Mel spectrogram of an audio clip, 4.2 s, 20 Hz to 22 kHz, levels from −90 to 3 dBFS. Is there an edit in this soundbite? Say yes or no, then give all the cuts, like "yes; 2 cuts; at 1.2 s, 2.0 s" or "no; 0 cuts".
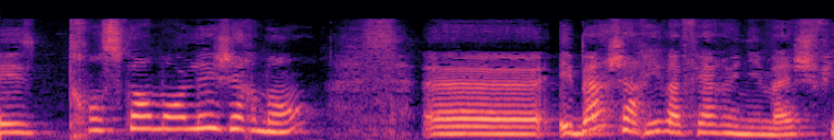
no; 0 cuts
